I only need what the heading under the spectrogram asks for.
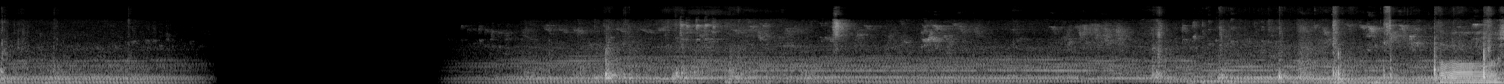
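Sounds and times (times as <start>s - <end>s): birds chirping: 0.0s - 2.2s, 4.4s - 15.0s
steady low hum: 4.4s - 15.0s.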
